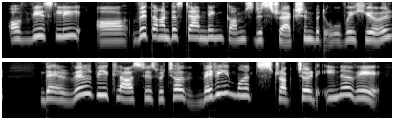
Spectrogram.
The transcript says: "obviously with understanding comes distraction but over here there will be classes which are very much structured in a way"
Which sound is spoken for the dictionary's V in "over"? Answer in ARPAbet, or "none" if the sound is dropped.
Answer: V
